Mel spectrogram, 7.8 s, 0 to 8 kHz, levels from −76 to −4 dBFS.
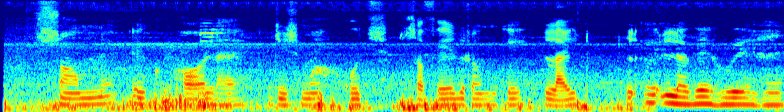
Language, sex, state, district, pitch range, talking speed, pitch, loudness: Hindi, male, Chhattisgarh, Raipur, 120-135 Hz, 105 wpm, 125 Hz, -18 LUFS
